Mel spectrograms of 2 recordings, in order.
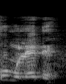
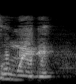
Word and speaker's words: Umwede: Because when we talk about Umwede, corruption make the word to be pronounced Umulede. But the original name is Umwede.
